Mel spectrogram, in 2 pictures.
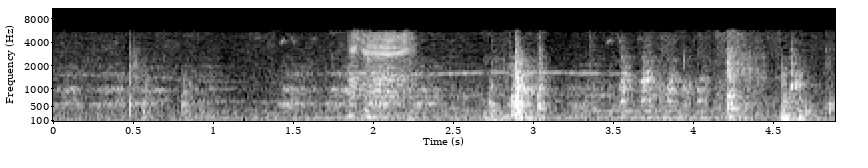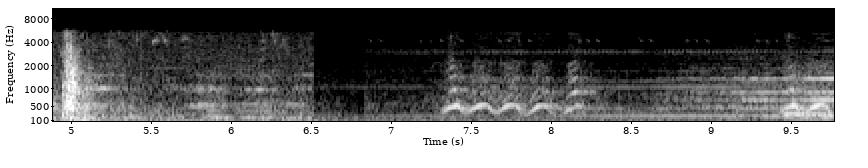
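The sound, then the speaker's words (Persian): A deer bleats: a run of harsh, raspy cries followed by softer, wavering, tremulous calls, fairly loud with no one talking. “خیلی قیلوغال مرغ و خروسا کم بود این آهو هم اومد روش.”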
